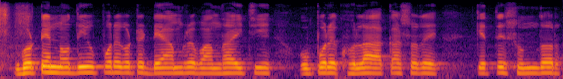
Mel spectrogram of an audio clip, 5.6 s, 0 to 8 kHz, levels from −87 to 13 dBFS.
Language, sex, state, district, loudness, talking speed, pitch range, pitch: Odia, male, Odisha, Malkangiri, -15 LUFS, 150 wpm, 155-165 Hz, 160 Hz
